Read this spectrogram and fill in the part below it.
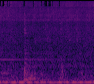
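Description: Curry spice paste and spring onions stir-fry in a hot pan for a Betawi pastel filling, giving a continuous close sizzle with a single sharp clink of stirring partway through.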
